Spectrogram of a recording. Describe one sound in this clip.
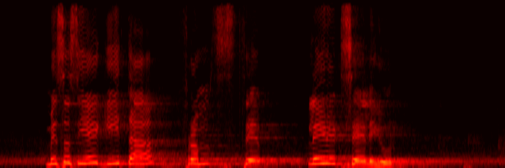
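A middle-aged woman speaks with animation through a microphone and loudspeakers.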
